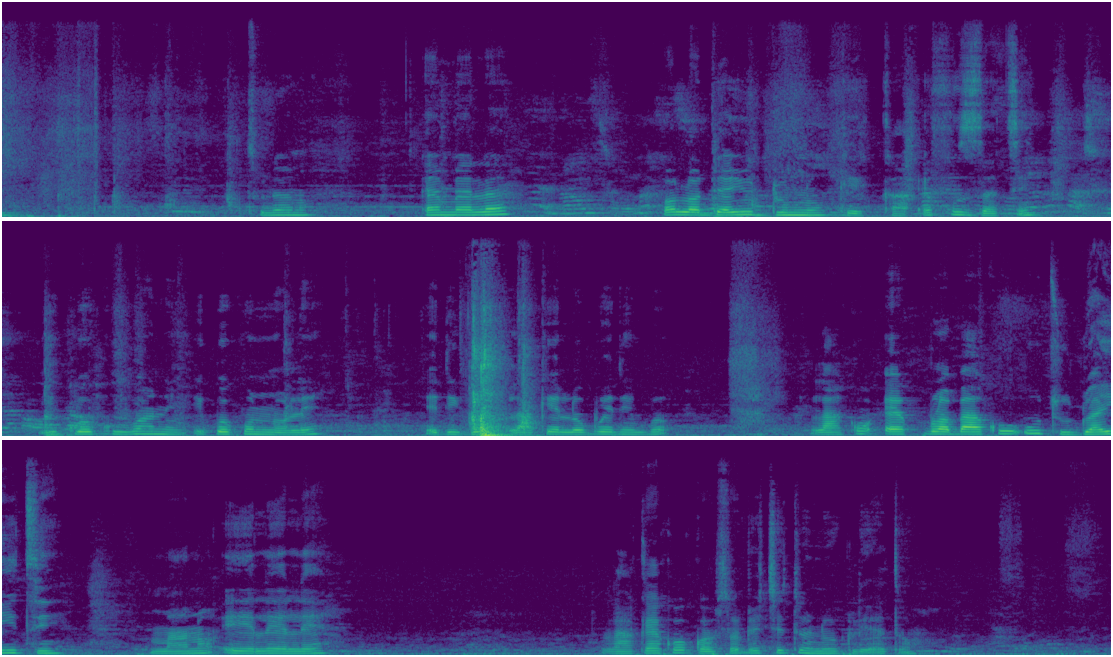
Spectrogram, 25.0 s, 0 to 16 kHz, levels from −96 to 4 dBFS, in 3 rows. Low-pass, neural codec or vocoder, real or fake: 14.4 kHz; none; real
